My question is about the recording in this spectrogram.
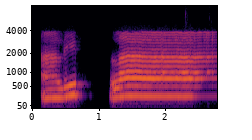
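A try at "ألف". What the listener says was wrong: ujungnya F, Fanta F. Jangan P, alif.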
